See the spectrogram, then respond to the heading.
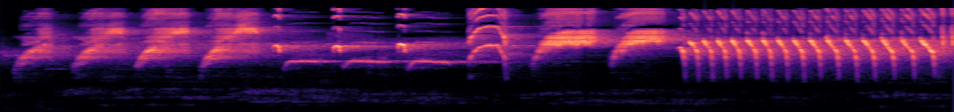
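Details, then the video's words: Pet canary tutor song: slow swooping rising notes, a thin steady whistle, looping upward calls, then a very fast rolling trill of rapid bright pulses, sung for training young canaries. "Ders Gibi Kanarya Sesi Ve Ötüşü"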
